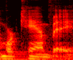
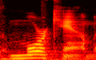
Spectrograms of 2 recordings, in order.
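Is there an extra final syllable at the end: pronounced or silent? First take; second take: pronounced; silent. First: An extra syllable is pronounced at the end. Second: The ending is silent, with two syllables only. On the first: The speaker calls it wrong. "not Morcambe" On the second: The speaker calls it right. "It's Morcam"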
